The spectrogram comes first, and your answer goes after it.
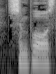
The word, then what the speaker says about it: St. Paul's: First of all, instead of saying saint with a strong pronunciation, we're using the weak form, sunt, and then we have a n sound and a t sound and the p sound at the beginning of Paul's.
